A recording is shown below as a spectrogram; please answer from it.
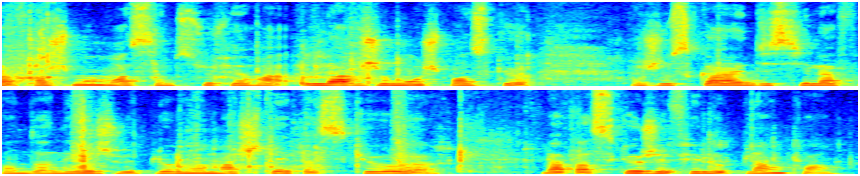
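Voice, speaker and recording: A woman vlogger chatting casually through a beauty unboxing, full of fillers and little tag questions, sometimes dropping to a soft half-whisper. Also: medium pitch, noisy background. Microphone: camera microphone.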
